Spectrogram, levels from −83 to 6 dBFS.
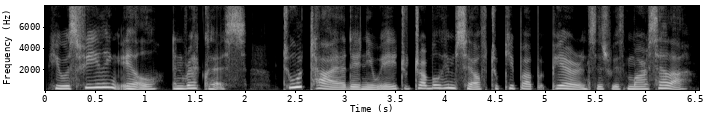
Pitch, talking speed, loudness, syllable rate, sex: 240 Hz, 165 wpm, -18 LUFS, 5.1 syllables/s, female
